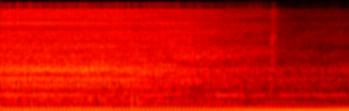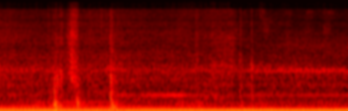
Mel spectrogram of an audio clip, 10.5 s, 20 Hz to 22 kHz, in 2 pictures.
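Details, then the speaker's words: Honda K24Z3 K-series engine idling smoothly after a DIY valve adjustment: even low drone, no valve ticking; running healthy. "Go outside, make sure there's no ticking in the valve. Sounds good."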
